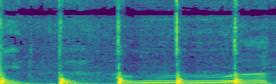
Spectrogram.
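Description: Hand drum struck with a beater in a steady beat: five evenly spaced strikes, a little over two a second. From about a second in, a man's voice holds a sung 'uh' over them.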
